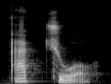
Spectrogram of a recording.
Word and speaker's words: actual: the second word we see Tua as a second syllable so the t is pronounced CH actual actual means real and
